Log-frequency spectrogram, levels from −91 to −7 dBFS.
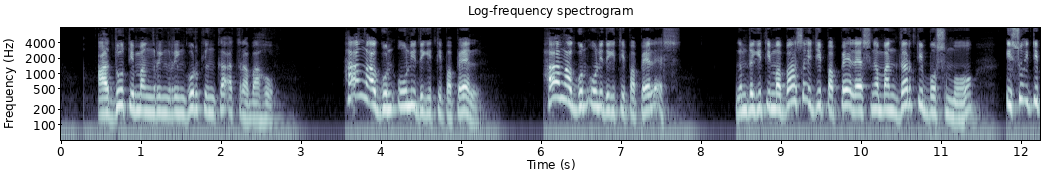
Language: Filipino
